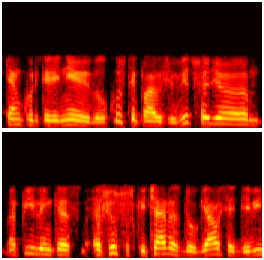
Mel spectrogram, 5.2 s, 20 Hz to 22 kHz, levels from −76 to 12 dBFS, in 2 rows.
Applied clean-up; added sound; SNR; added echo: none; none; none; none.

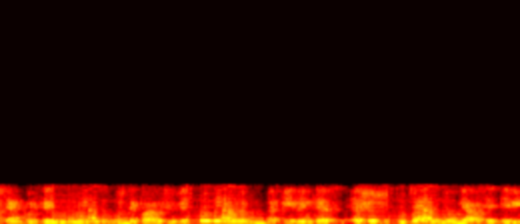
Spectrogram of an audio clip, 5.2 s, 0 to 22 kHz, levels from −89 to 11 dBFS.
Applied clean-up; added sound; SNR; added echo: neural separator model SepFormer DNS4.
